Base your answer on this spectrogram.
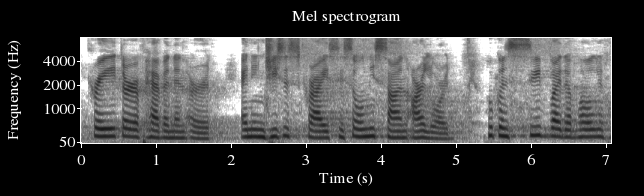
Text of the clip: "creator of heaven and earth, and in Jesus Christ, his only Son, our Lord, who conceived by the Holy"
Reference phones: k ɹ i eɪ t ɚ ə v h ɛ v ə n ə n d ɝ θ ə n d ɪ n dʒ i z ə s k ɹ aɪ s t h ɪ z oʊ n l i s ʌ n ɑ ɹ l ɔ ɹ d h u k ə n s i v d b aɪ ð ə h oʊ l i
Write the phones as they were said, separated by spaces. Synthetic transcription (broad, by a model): k ɹ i eɪ t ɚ ə v h ɛ v ə n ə n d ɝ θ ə n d ɪ n dʒ i s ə s k ɹ aɪ s t h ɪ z oʊ n l i s ʌ n ɑ ɹ l ɔ ɹ d h u k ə n s i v b aɪ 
